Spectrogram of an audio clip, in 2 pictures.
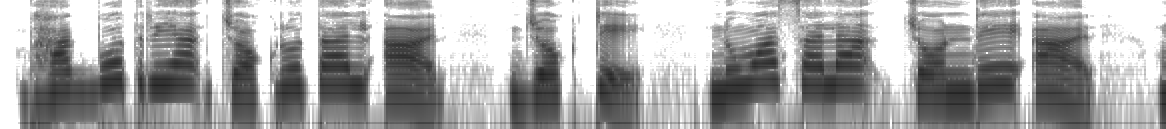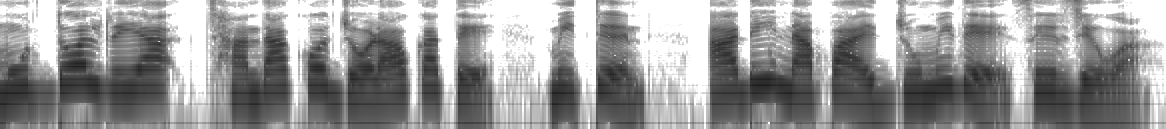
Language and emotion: Santali, neutral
